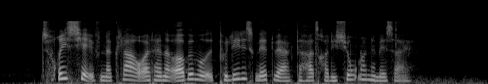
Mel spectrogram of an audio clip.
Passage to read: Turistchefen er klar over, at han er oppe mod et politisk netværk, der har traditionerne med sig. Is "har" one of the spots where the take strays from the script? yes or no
no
